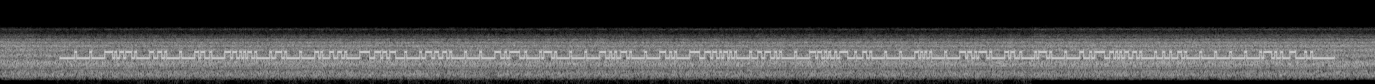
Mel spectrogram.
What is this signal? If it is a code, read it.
RTTY (50 baud, 450 Hz shift), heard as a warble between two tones, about 1500 Hz centre, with radio static. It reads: IL SAGIT MAINTENANT DUN FOUR ELECTRIQUE.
